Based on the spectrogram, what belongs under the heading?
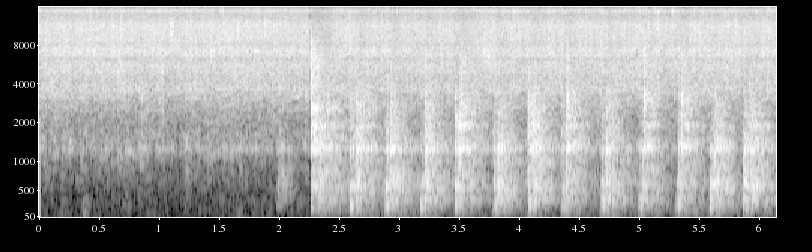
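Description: Spice paste frying in an aluminium wok, a steady sizzle. From about two seconds in, a quick run of about a dozen sharp knocks with a ringing edge comes in, some three and a half a second.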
